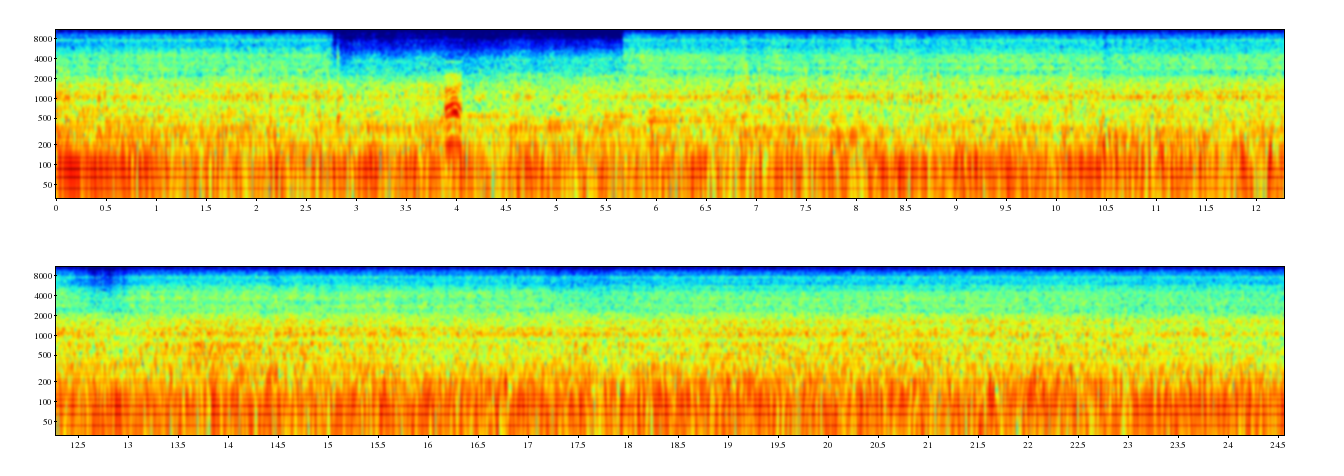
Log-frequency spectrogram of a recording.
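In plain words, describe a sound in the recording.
Road bike tyres hum on asphalt.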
